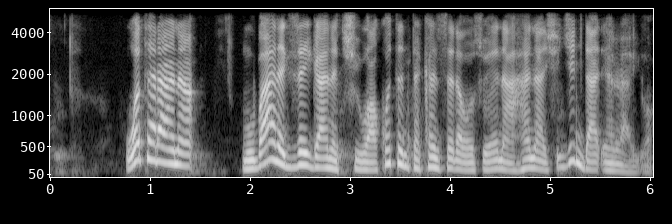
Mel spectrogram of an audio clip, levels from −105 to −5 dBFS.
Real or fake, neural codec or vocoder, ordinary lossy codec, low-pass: fake; codec, 16 kHz, 6 kbps, DAC; none; 5.4 kHz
